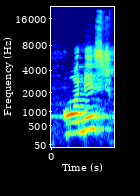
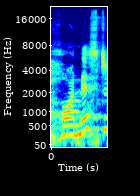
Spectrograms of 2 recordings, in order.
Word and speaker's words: honest: जब मैंने इस वर्ड को प्रोनाउंस किया तो यहाँ पे H साइलेंट है, H की आवाज़ आ ही नहीं रही है। ऑनेस्ट पढ़ रहे हैं हम इसे, ओके। यहाँ H साइलेंट, हम इसे हॉनेस्ट नहीं पढ़ते, ऑनेस्ट, ओके।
